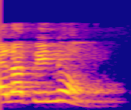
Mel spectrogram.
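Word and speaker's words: jalapeño: जे silent है यहाँ पर और इसे पढ़ते हैं एलापिनो, एलापिनो, और इट इज प्रोनाउंस्ड मैरिजुआना।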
